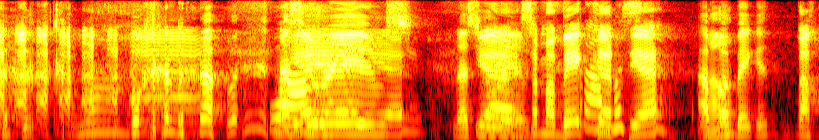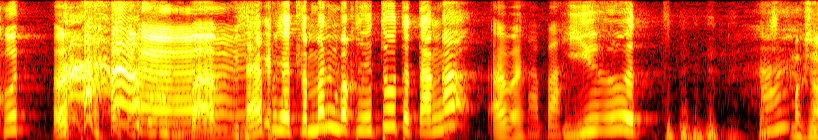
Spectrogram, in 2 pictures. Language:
Indonesian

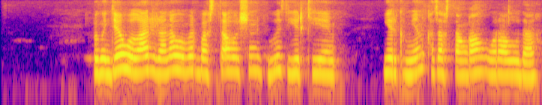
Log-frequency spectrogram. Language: Kazakh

